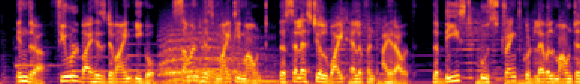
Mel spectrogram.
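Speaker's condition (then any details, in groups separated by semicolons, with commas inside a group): No condition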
